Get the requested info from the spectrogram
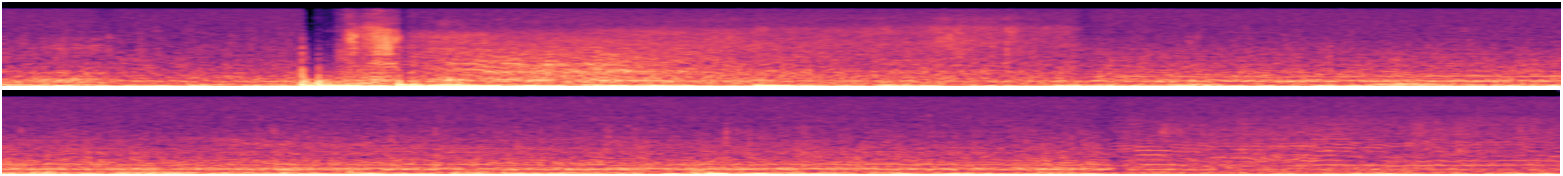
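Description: Honeybee colony buzzing at close range, a steady hum. A sharp knock comes about a second in, followed by a louder, higher buzz for a couple of seconds.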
